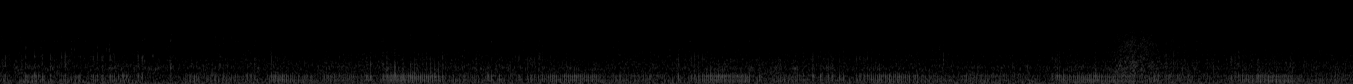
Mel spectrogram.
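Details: On a new bed indoors, Lara, an 8-year-old Ragdoll who usually dislikes being touched, purrs while petted. A long, even, low rumble rises and falls in slow breath cycles about every second and a half.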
